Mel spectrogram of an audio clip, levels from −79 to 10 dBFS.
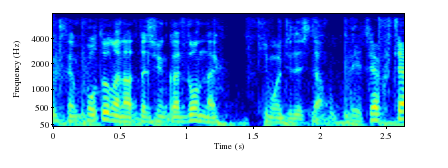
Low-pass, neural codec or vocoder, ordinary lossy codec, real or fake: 7.2 kHz; codec, 16 kHz, 4.8 kbps, FACodec; none; fake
